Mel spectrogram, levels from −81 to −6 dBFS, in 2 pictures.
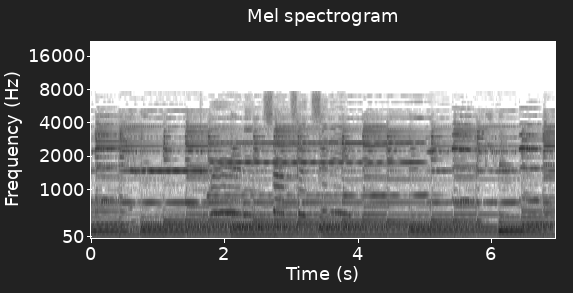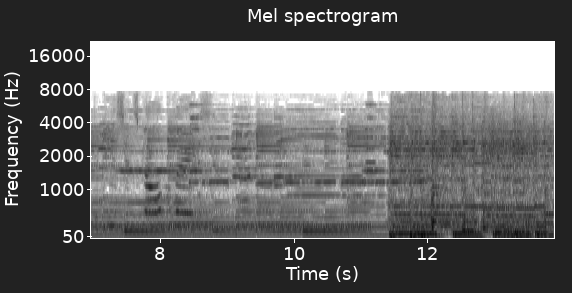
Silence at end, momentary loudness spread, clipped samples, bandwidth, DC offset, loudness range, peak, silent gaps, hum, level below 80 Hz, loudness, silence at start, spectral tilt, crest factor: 0 s; 8 LU; under 0.1%; 8 kHz; under 0.1%; 6 LU; -2 dBFS; none; none; -30 dBFS; -19 LUFS; 0 s; -5.5 dB/octave; 18 dB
